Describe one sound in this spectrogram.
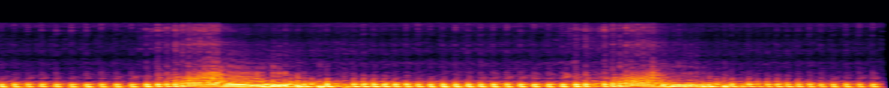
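A motorcycle engine revs up briefly twice and settles back.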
